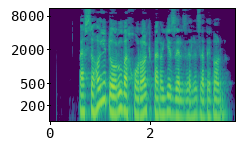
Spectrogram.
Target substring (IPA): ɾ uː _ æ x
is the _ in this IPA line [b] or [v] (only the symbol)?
v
